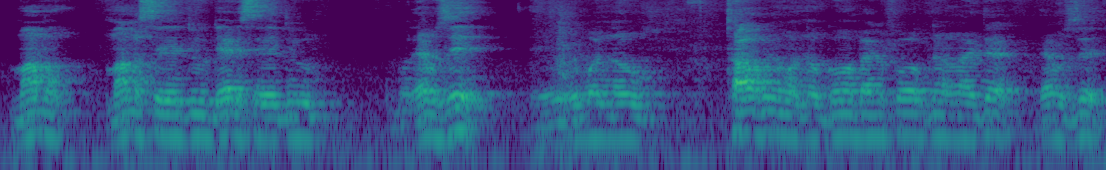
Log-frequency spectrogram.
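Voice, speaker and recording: Through audible room echo and noticeable background noise, a man of medium pitch speaks at a moderate pace in a monotone, flat intonation with long, frequent pauses. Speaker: podcast co-host. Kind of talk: casual chat.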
